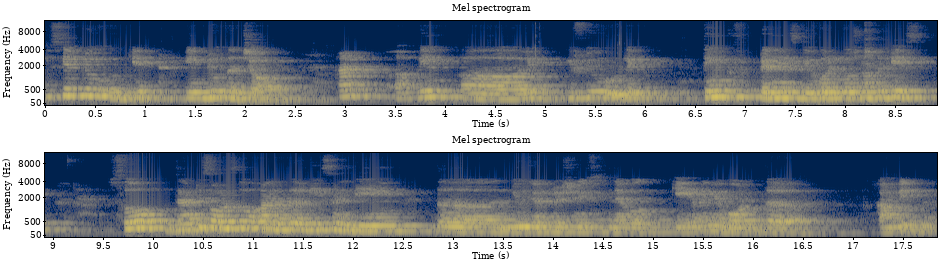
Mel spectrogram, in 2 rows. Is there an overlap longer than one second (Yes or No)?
No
